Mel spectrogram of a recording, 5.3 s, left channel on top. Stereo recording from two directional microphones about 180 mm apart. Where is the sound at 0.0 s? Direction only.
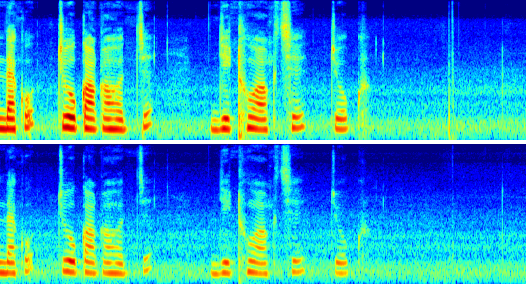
50° left (ahead or behind).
